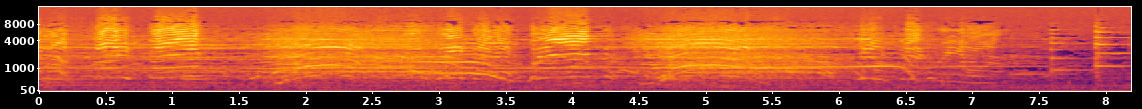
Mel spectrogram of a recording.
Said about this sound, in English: Their opposition to the Silent No More Awareness event drew shouts of protest.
